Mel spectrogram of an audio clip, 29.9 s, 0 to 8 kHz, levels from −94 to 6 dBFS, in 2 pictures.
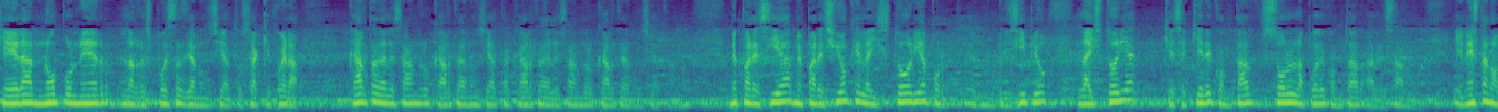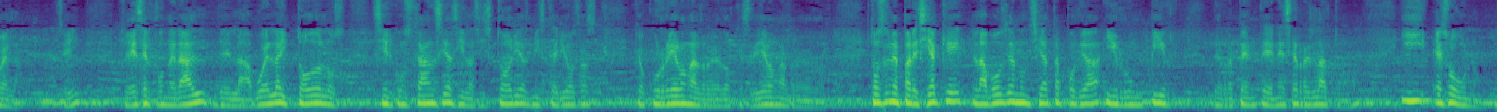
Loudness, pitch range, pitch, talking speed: -20 LUFS, 145-175 Hz, 160 Hz, 180 wpm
